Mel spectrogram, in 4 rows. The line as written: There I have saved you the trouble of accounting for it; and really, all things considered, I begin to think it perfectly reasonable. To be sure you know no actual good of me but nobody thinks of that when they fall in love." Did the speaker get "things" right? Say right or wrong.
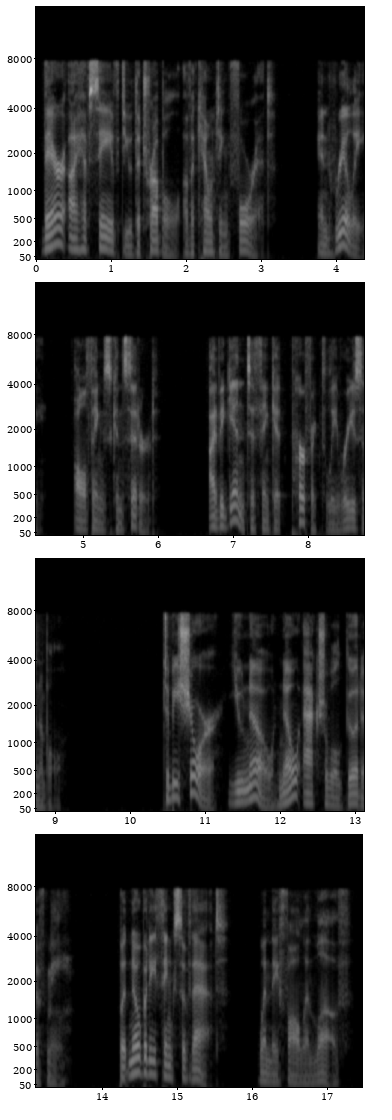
right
